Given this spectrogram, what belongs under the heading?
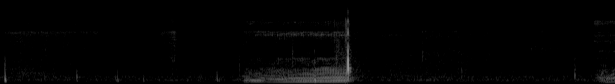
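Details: Sleeping, lazy bulldog: a single loud, rattling snore in a quiet room, ending in a sharp snort; snoring.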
